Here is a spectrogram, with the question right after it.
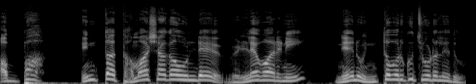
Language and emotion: Telugu, surprised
